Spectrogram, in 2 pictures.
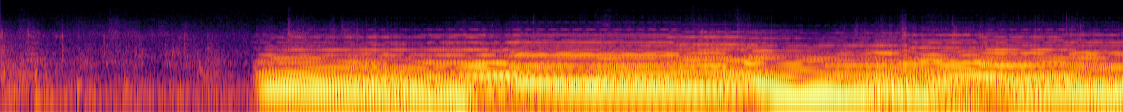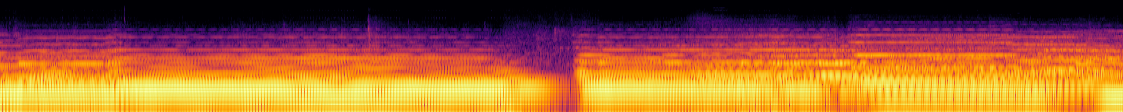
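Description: Organ playing the psalm tune in held chords, coming in about two seconds in, with a short break between phrases about three-quarters through.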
